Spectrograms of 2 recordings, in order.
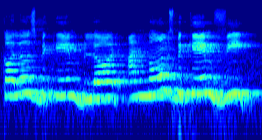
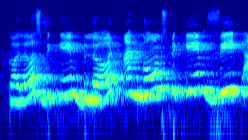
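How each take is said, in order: Both takes have the same delivery.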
